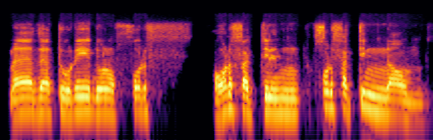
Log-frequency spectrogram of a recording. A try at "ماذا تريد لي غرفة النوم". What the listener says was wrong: That's a lam. They haven't put the kasra. لي. ماذا تريد لي غرفة النوم. This lam here.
